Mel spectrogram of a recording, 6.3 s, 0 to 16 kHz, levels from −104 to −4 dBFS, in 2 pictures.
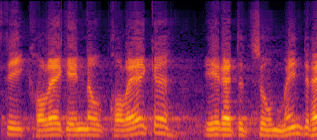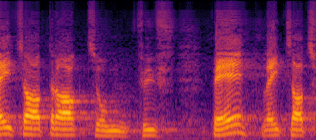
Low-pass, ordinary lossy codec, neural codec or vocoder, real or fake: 14.4 kHz; Opus, 24 kbps; none; real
